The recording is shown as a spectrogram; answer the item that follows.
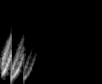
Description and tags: Beep created in Logic Pro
